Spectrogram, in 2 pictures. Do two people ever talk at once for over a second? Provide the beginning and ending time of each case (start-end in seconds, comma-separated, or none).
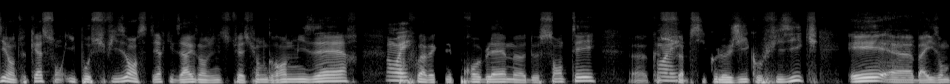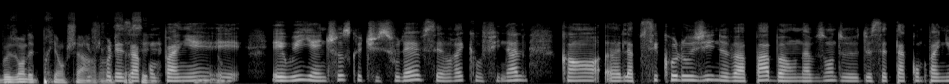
10.3-11.8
